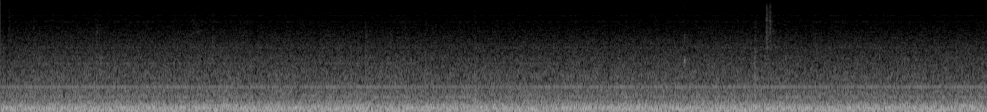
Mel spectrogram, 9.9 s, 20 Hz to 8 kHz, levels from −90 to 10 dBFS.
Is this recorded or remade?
recorded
